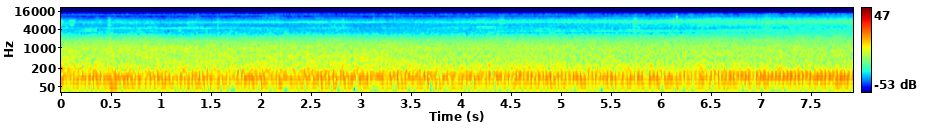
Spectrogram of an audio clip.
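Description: Steady low rumble of a car engine idling, with even background noise over it.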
